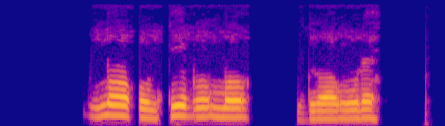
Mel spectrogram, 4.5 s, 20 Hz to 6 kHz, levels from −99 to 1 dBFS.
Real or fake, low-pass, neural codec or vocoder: fake; 5.4 kHz; vocoder, 22.05 kHz, 80 mel bands, Vocos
